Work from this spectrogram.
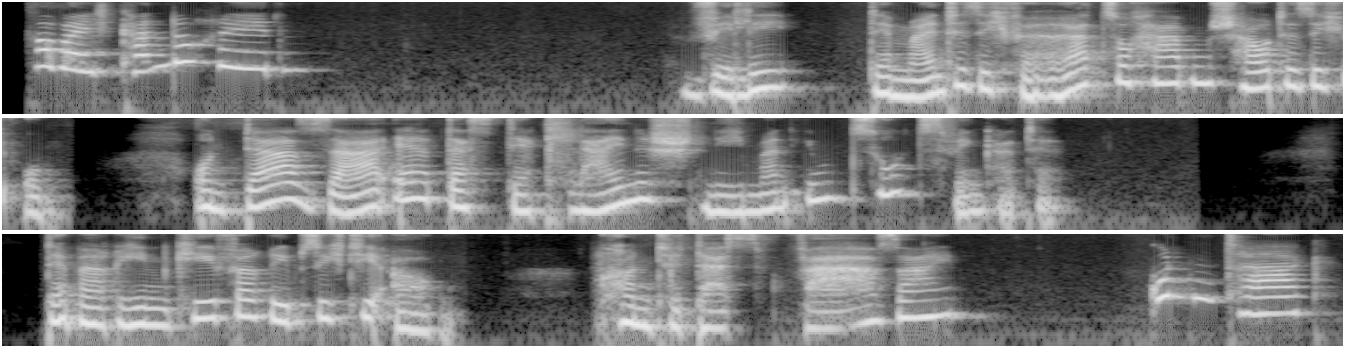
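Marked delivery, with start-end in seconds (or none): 0.1-3.6 much higher snow woman voice; a cheerful snowwoman, pitched way up; chattering melting snowman voice. A narrator's reading. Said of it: "räusperte sich jemand hinter ihm und sagte". 19.1-20.0 high snow woman voice, a friendly greeting; chattering melting snowman voice. A narrator's reading. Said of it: "sagte der Schneemann".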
